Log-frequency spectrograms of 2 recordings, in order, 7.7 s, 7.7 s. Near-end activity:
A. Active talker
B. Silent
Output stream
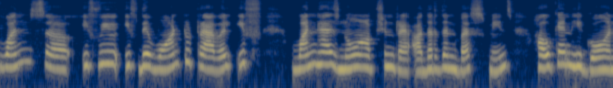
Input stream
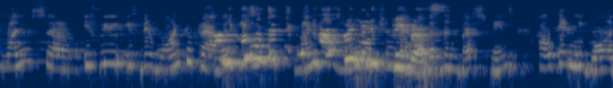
A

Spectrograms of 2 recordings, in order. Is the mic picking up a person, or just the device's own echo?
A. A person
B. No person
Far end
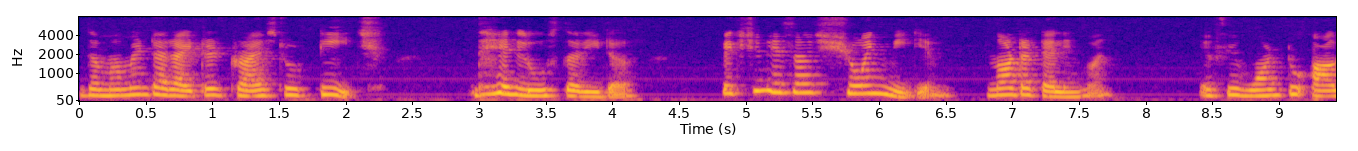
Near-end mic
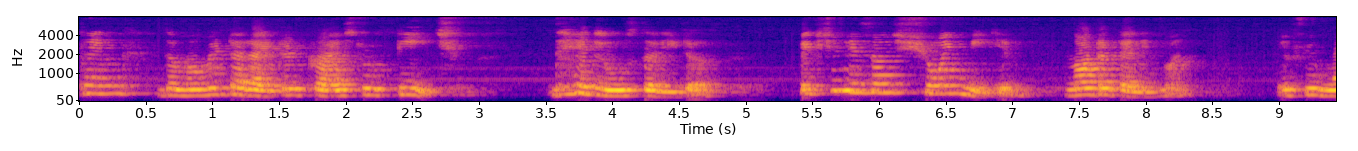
B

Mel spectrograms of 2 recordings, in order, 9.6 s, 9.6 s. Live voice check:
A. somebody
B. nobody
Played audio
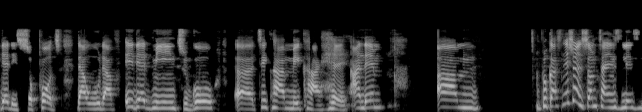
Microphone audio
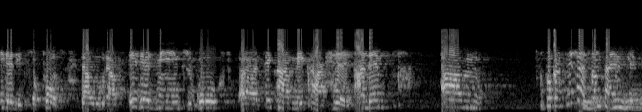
A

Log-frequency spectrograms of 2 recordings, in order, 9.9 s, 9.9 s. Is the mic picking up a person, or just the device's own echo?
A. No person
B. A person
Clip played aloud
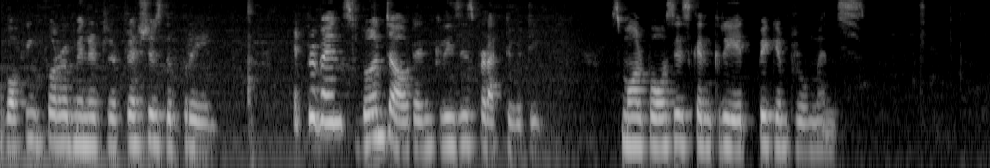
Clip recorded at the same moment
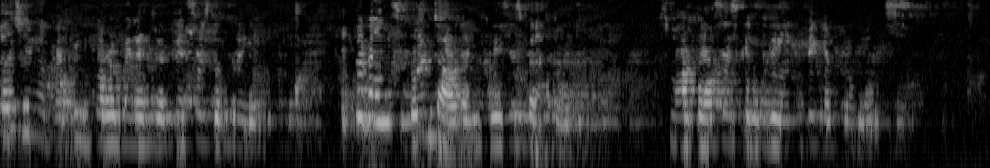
A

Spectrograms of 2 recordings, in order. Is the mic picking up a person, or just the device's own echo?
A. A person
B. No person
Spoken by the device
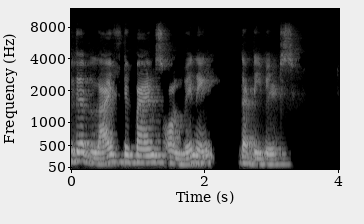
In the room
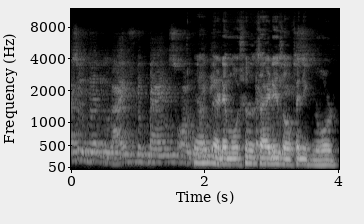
A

